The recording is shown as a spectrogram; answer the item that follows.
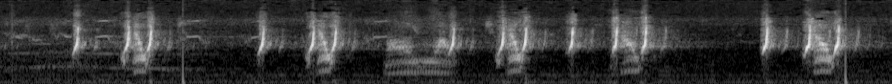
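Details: Early-morning recording of a female common quail calling: short sharp triple notes repeated about once a second, with a low harmonic note near the middle and a faint steady hum.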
